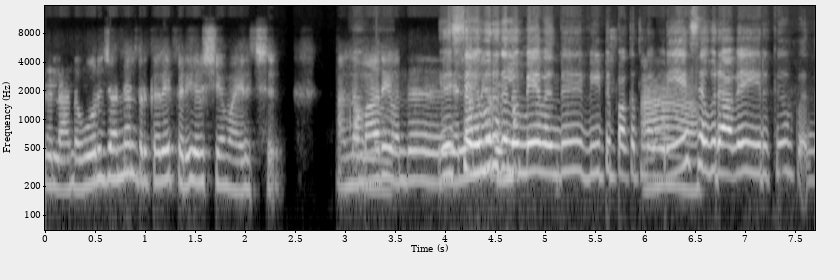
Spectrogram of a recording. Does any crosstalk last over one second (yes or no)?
no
